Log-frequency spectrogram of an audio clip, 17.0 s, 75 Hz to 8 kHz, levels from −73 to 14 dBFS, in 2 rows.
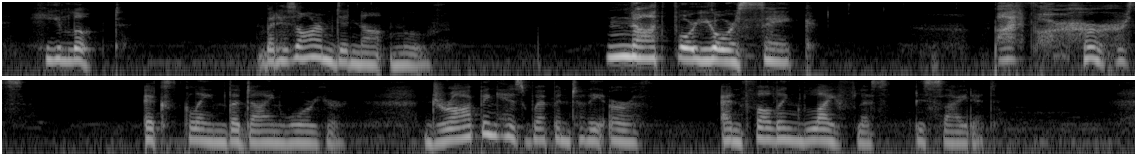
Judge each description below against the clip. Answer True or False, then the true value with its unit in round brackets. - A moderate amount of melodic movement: True (4.8 semitones)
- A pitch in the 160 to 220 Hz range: True (185 Hz)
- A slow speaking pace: True (105 wpm)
